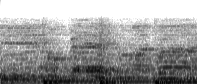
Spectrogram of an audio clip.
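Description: Live acoustic Brazilian sertanejo-style music: several acoustic guitars strummed while men's voices sing together, over a steady low beat about every three-quarters of a second.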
